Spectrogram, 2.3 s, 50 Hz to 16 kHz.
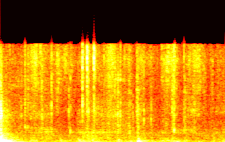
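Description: Hands tightening the keyless chuck of a DeWalt DCD796 cordless drill with an allen key: a sharp knock right at the start, then a few light clicks and rattles of metal.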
